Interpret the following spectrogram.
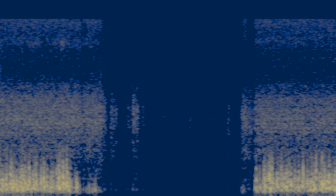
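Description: Air from a small Meirao desk fan blowing onto the microphone: a low wind rumble on the mic. It cuts out about a second in and comes back near the end.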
